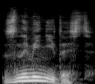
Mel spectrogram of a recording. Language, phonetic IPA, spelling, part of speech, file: Russian, [znəmʲɪˈnʲitəsʲtʲ], знаменитость, noun, Ru-знаменитость.ogg
- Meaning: 1. fame 2. celebrity, star (person)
